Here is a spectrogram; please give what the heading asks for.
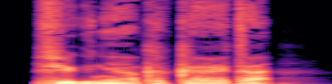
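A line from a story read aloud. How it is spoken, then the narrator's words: Muttered. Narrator (Russian): пробормотал он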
